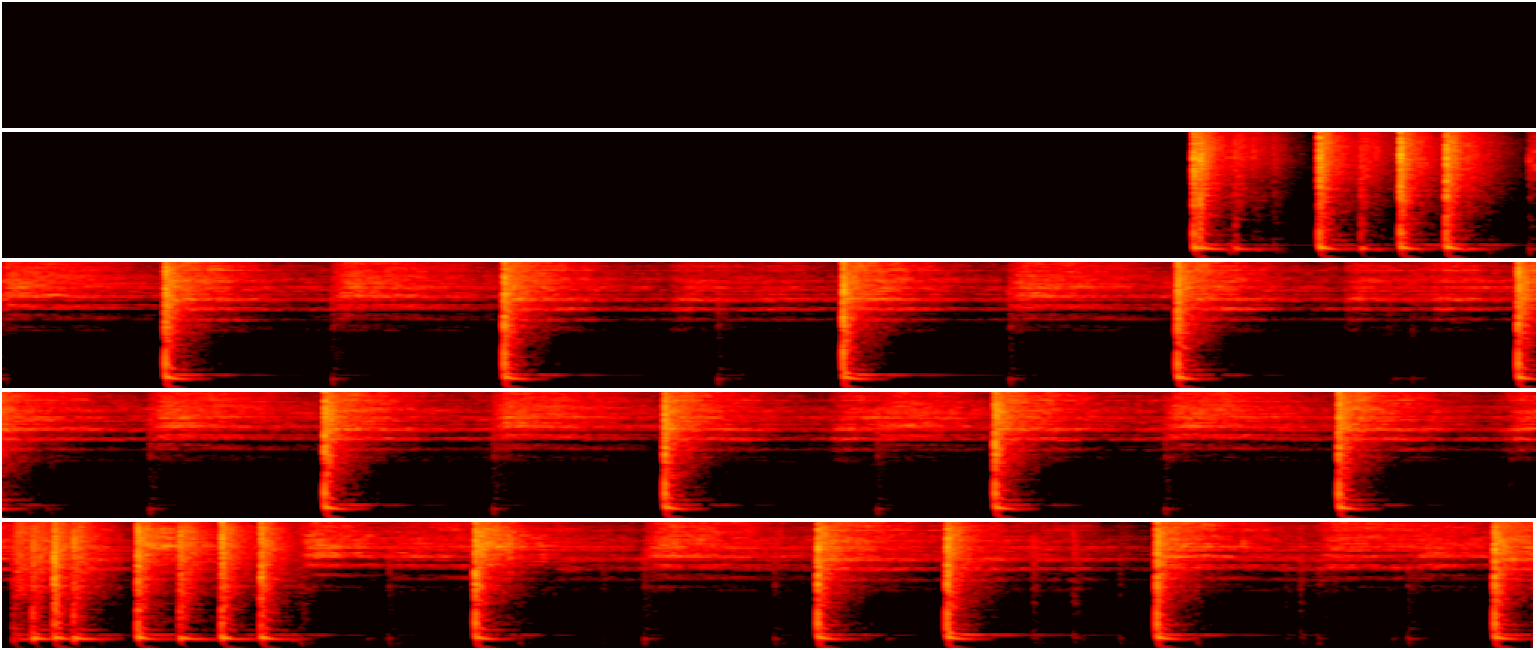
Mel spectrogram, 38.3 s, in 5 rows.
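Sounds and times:
snare drum: 13.6 - 15.4, 17.9 - 18.2, 19.0 - 19.9, 21.2 - 21.6, 22.2 - 23.4, 24.6 - 25.0, 30.7 - 38.3.

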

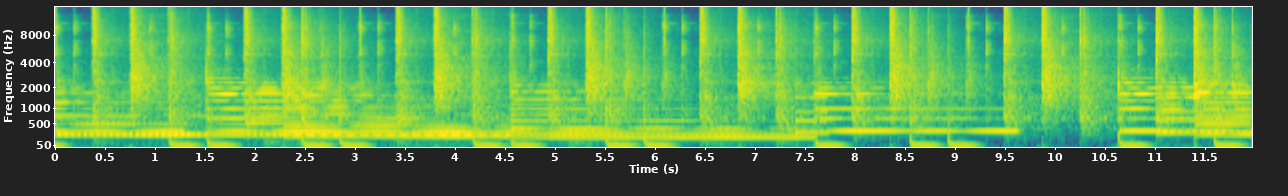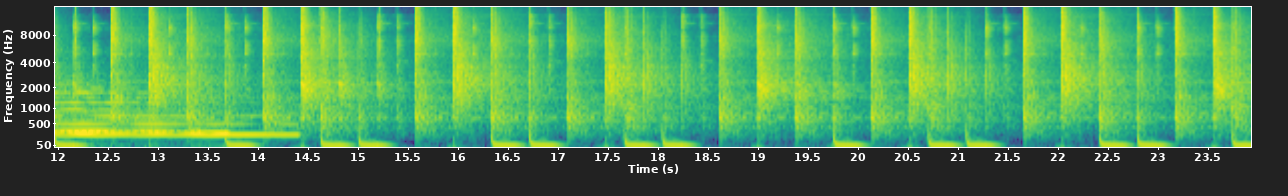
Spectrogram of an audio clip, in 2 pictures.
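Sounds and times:
Rhodes electric piano: 0.0 - 9.6, 10.8 - 14.4
percussion: 0.0 - 23.9.

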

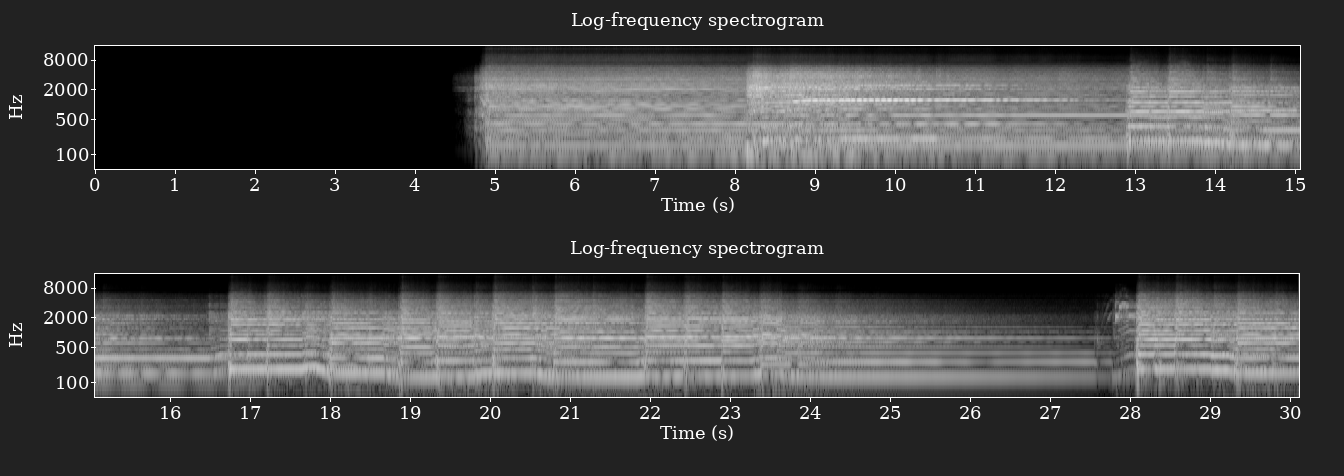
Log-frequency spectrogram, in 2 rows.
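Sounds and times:
bass guitar: 4.8 - 30.0.

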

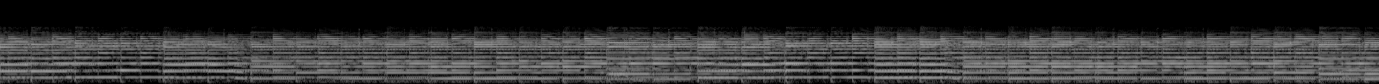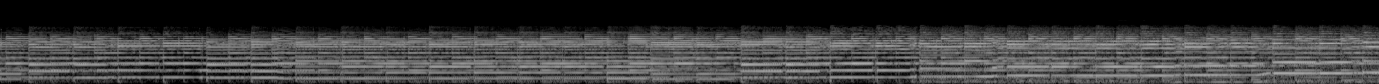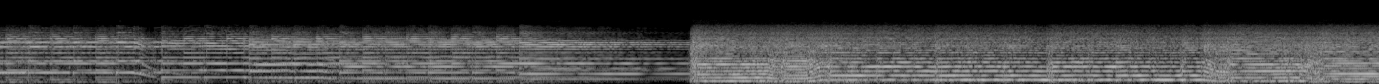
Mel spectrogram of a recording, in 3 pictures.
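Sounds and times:
guitar: 0.0 - 41.3.

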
